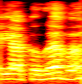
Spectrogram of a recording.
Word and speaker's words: Yakovleva: This is Yakva. Is that right? Yes. Thank you. you pronounce my last name correctly.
